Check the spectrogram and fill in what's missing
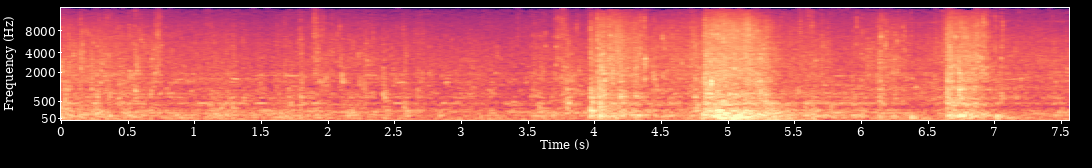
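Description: A sailboat sails through open water at about 7 knots on a passage from Martinique to St. Martin, with a steady wash of hull noise and wind and several louder surges of spray.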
